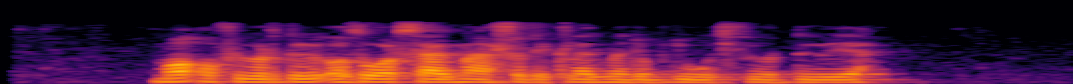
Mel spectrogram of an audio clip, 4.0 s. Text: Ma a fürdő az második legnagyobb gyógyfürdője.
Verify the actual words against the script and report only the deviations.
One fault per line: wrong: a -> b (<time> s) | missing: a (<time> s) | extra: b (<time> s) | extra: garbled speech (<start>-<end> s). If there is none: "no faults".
extra: ország (1.4 s)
